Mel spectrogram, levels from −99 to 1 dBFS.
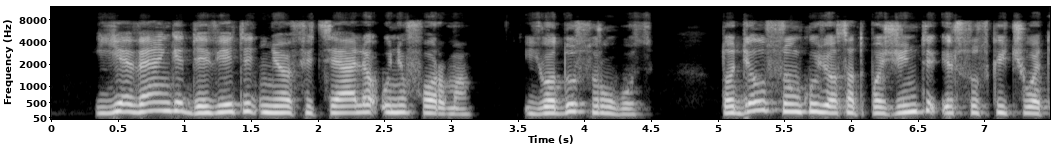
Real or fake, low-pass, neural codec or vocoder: fake; 9.9 kHz; vocoder, 22.05 kHz, 80 mel bands, Vocos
